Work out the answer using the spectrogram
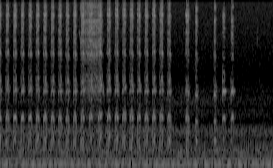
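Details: Three tiny wild barn owl nestlings in a monitored nest box, fed by their mother; rapid pulsed chittering notes, about seven per second, then breaking into scattered notes, over a steady low hum.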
